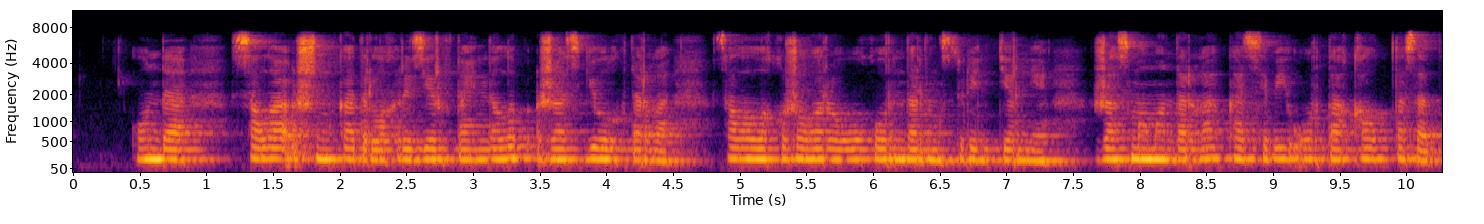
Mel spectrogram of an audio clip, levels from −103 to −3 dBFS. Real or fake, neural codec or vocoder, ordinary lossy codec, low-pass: real; none; none; 7.2 kHz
